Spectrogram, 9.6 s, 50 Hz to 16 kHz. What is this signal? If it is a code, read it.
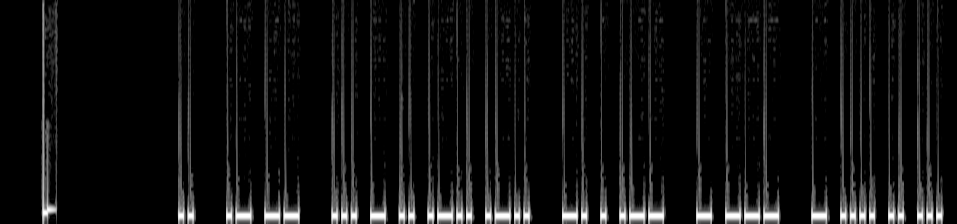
Morse code, heard as a keyed tone, about 25 wpm, 700 Hz. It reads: I AM STILL NEW TO THIS
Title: Sentences from Top 1000 Words - Review Part 6 - 25wpm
